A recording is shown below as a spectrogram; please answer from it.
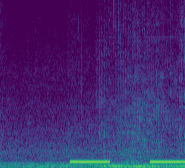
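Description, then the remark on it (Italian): A telephone line tone beeps twice in steady half-second pulses with short gaps over a low background rumble, as a radio show calls politician Giuseppe Ferlicca, and no one picks up. “Ferlicca in radio. Vediamo se ci risponde.”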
